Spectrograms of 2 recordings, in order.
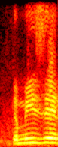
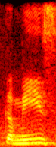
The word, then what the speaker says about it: قمیص: قمص، قمیضیں نہیں پہنی۔ اصل لفظ قمیص ہے عربی زبان کا، جس کو ہم قمیض کہتے ہیں، ٹھیک ہے، یہ عربی سے اردو میں لفظ آیا قمیص، اب اس کا تلفظ خراب ہو گیا، قمیض ہو گیا۔ وللعمائم، اور عمامے نہیں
